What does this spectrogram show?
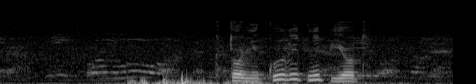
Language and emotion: Russian, neutral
